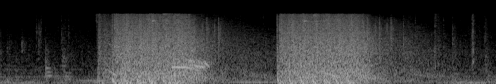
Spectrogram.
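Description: Gunfire roars in long bursts.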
